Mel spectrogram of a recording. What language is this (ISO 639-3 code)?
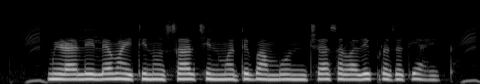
mar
